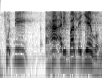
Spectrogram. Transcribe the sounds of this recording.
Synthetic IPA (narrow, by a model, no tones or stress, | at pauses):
fuɗːi | ɦaːaɾibalɗɛd͡ʒɛːɡɔ̰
